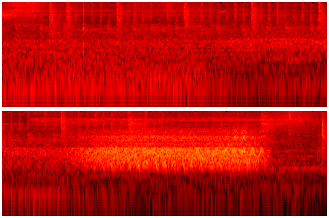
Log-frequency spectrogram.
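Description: Low rumbling road noise from a moving car, over background music. About two-thirds of the way in, a louder rushing hiss comes up and then cuts off suddenly just before the end.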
